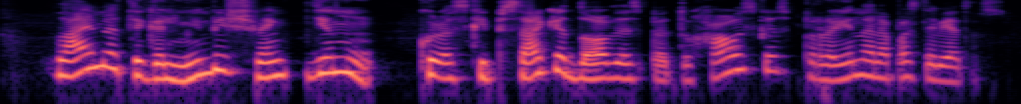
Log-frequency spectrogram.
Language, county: Lithuanian, Klaipėda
